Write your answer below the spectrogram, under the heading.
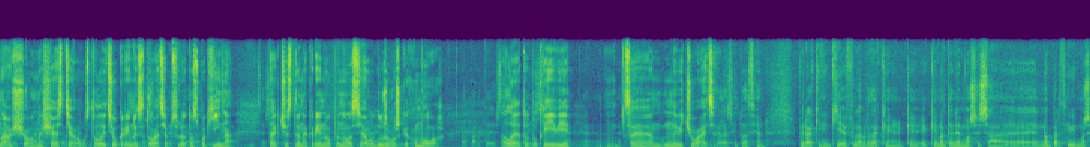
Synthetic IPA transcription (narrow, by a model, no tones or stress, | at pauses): nɑwʃt͡ʃɔnɐʃt͡ʃasʲtʲɐ̰ṵst̪ɐlˠɪt͡sʲiukɾɐjinɪsɪ̥t̪ʊat͡sʲijɐpsɔlʲut̪nɔspɔkʲijnɐ̰t̪akt͡ʃɐst̪ɪnɐkɾɐjinɪɔpɨnɪlˠɐsʲɐ̰wd̪uʒɛʋɐʃkɪxʊmɔʋɐ̰x | aɾtɐ̰lˠɛt̪ut̪ʊkɪjɪʋʲi | t̪sɛ̰nɛʋʲid̪̚t͡ʃʊʋɑ̰jḛt͡sʲːɐ̰asit̪uaθjonpeɾoakieŋkieflaβeɾðakekḛkeno̞t̪e̞ne̞mosesanopeɾθiβimos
